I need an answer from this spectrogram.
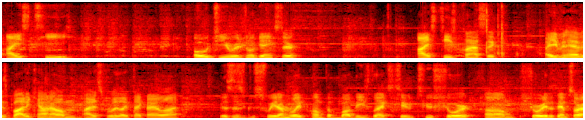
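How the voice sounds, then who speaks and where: A young man hosts a video showing off his collection, chatting casually and enthusiastically with plenty of slang and swearing. The amateur recording captures a fairly low, bright, forceful voice with a little hiss or hum.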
